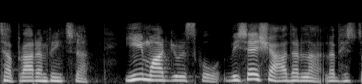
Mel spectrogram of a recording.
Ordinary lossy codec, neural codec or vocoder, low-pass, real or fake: none; codec, 16 kHz, 1 kbps, X-Codec, HuBERT features, trained on LibriSpeech; 7.2 kHz; fake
